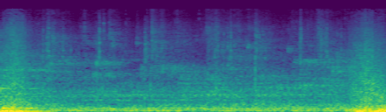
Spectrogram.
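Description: Footsteps fall slowly on a stone floor.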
